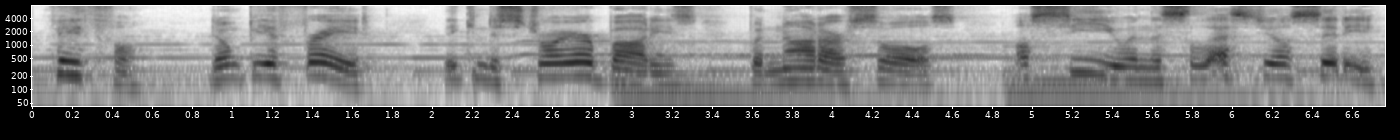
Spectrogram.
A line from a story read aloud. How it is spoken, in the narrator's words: Christian called out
